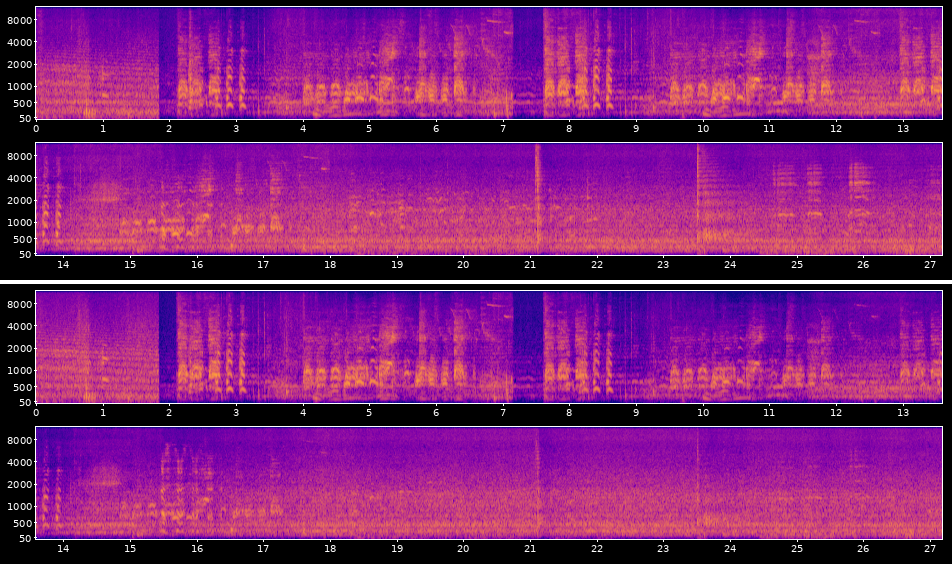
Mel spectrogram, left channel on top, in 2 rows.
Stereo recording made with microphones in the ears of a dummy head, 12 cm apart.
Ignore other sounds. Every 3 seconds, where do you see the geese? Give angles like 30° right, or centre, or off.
60° right, 30° right, 20° left, 50° left, 60° left, 60° left, 70° left, 70° left, 70° left.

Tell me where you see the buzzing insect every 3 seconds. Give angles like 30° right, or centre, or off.
40° left, 40° left, 40° left, 40° left, 20° left, centre, 20° right, 30° right, 30° right.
